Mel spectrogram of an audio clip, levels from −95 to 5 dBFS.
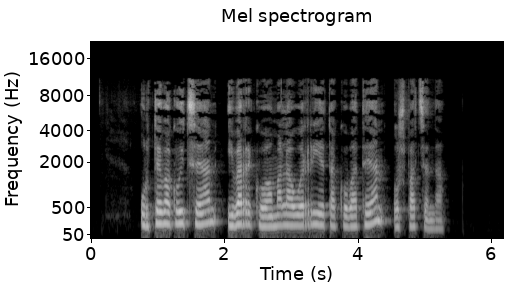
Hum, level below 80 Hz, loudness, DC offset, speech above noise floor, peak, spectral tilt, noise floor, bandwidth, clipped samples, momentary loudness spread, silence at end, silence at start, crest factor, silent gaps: none; -70 dBFS; -23 LUFS; under 0.1%; 65 dB; -2 dBFS; -3.5 dB/octave; -89 dBFS; 11.5 kHz; under 0.1%; 13 LU; 0.9 s; 0.75 s; 24 dB; none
